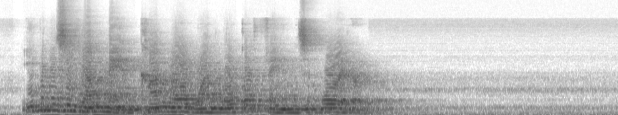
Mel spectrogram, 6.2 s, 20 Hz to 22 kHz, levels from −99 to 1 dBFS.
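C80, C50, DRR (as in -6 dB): 6.0 dB, 4.0 dB, 0.0 dB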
